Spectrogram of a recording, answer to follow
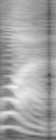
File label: "guan4", pinyin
